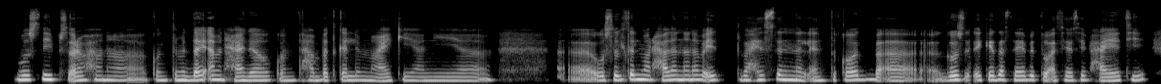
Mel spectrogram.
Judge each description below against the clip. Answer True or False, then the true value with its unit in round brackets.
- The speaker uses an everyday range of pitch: False (2.0 semitones)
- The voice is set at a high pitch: True (195 Hz)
